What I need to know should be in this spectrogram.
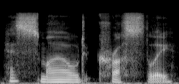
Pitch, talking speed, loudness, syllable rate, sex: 115 Hz, 100 wpm, -16 LUFS, 3.1 syllables/s, male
